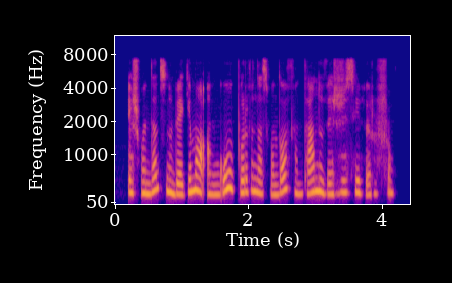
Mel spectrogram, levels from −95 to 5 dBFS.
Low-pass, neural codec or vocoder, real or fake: 7.2 kHz; codec, 16 kHz, 8 kbps, FunCodec, trained on LibriTTS, 25 frames a second; fake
